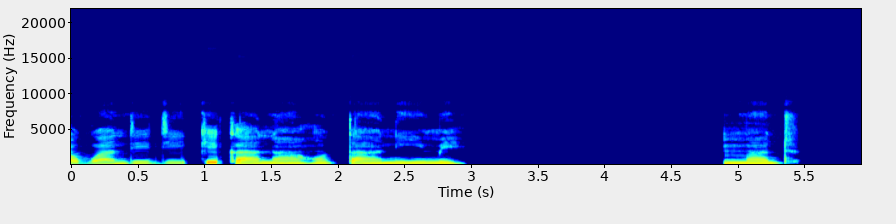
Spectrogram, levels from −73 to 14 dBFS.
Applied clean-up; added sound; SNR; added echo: none; none; none; none.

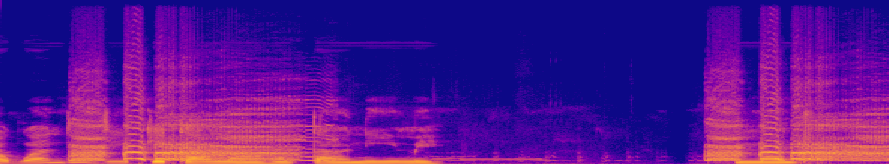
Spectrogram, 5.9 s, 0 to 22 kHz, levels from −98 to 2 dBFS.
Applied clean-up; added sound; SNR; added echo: none; Chicken, rooster; 1 dB; none.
